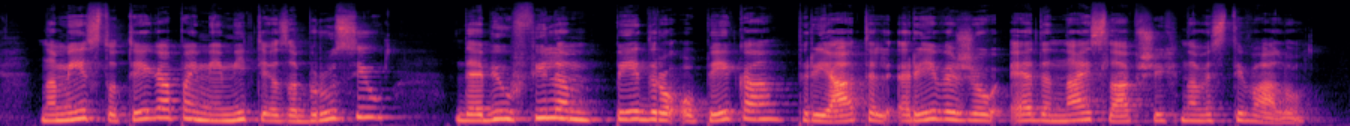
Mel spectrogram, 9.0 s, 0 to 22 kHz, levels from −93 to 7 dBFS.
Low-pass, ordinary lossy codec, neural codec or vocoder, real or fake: 19.8 kHz; none; vocoder, 48 kHz, 128 mel bands, Vocos; fake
